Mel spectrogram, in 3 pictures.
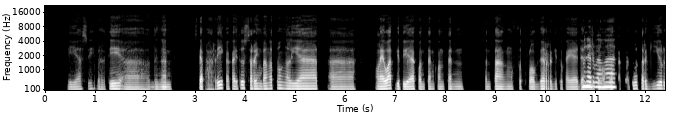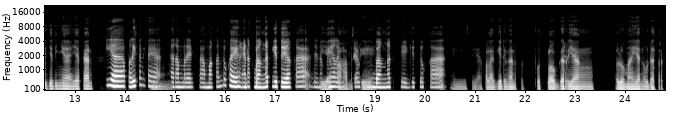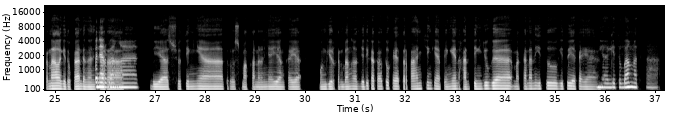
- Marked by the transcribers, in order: in English: "food vlogger"; in English: "craving"; in English: "food food vlogger"; in English: "shooting-nya"; in English: "hunting"; other background noise
- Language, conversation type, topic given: Indonesian, advice, Bagaimana cara mengurangi keinginan makan makanan manis dan asin olahan?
